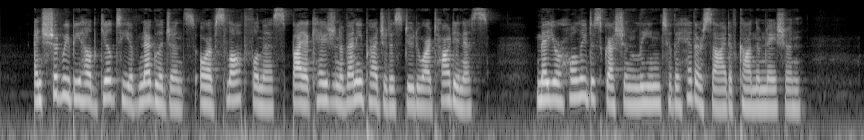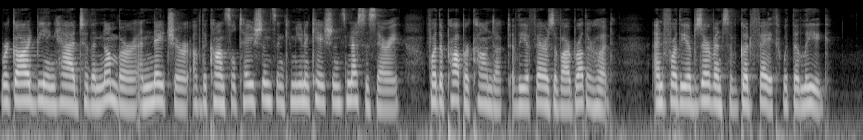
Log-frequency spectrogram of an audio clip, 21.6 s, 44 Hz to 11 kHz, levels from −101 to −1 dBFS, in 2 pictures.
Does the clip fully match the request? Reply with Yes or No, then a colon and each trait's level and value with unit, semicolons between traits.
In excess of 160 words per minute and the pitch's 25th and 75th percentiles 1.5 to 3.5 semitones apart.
Yes: average, 185 wpm; average, 2.9 semitones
